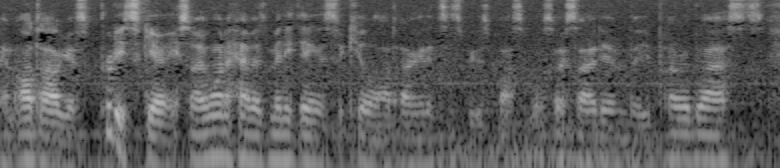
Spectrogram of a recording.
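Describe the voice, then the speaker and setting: Speaking at a fairly quick pace, a man with a medium-pitched voice uses ordinary pitch variation over noticeable background noise. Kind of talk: gameplay commentary. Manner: casual, thinking aloud.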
